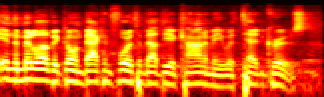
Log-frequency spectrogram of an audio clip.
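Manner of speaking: normal talking voice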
